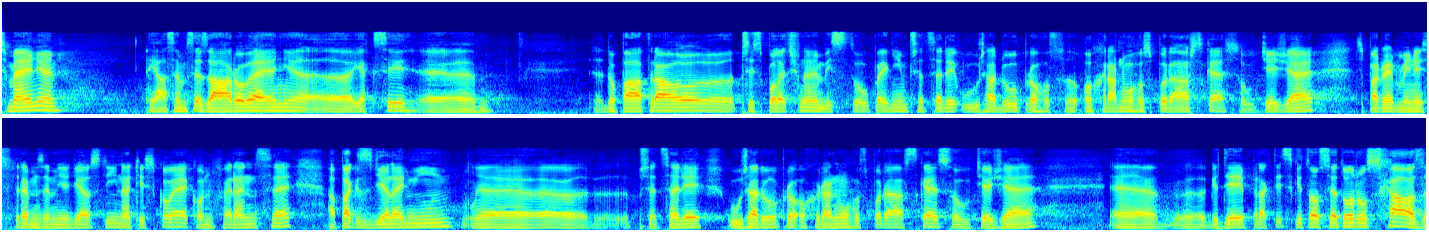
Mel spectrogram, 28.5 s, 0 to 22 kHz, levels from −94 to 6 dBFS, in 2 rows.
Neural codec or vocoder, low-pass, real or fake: codec, 16 kHz, 2 kbps, X-Codec, HuBERT features, trained on LibriSpeech; 7.2 kHz; fake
